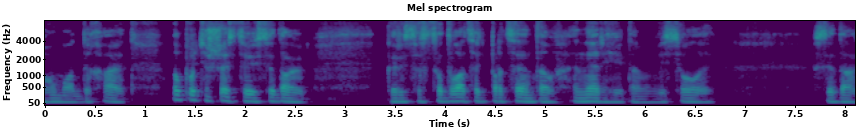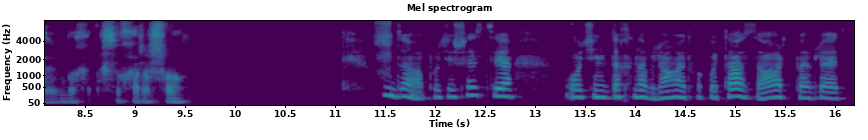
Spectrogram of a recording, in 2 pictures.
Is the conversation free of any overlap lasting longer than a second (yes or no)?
yes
